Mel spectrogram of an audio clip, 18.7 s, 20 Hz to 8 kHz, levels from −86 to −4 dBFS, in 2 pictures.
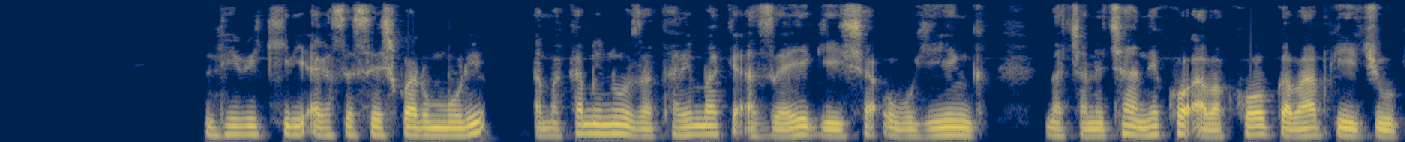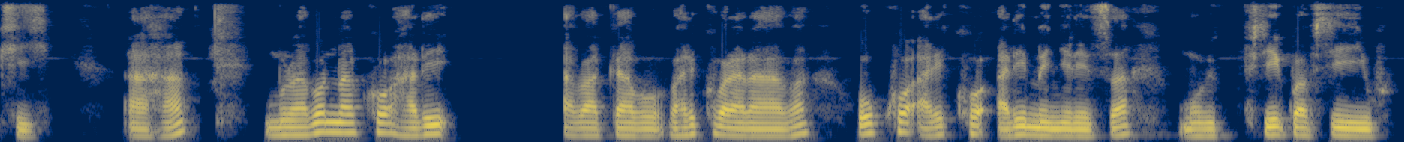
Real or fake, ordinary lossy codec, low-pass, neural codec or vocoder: real; Opus, 64 kbps; 7.2 kHz; none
